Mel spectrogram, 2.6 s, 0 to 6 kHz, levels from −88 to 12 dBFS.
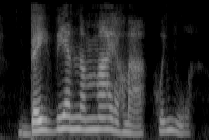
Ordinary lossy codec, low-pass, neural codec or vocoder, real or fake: MP3, 32 kbps; 5.4 kHz; codec, 16 kHz in and 24 kHz out, 0.6 kbps, FocalCodec, streaming, 4096 codes; fake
